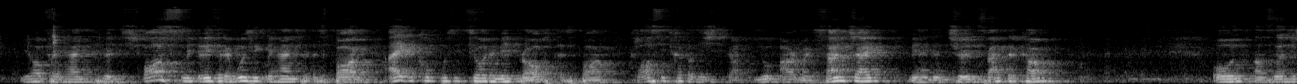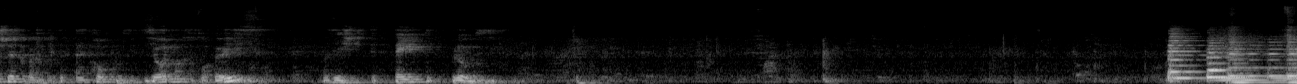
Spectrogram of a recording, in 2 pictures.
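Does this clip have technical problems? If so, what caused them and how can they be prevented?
No, this clip has no technical problems, so there is nothing to trace to a cause or to prevent.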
